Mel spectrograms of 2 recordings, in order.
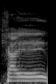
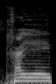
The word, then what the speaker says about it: Calle: Trace uh it's pronounced Cay the two L's in Spanish is pronounced as a y so it is Cay B trace or Cay 23 so she saw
